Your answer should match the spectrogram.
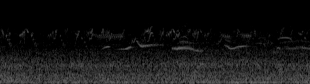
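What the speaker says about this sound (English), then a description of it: "You might be able to hear a skylark in the distance." A skylark sings from far off over farmland, faint, continuous high warbling over a steady wind-like hiss, with thin whistled notes rising and falling.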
